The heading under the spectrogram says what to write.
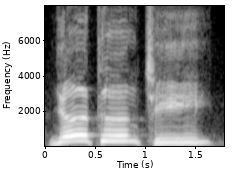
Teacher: thì có bắn hơi của chữ CH ra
